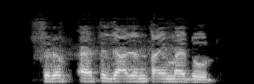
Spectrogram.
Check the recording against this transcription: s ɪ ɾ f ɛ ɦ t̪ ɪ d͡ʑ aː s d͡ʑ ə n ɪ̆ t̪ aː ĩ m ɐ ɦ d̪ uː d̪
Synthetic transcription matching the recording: s ɪ ɾ f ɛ ɦ t̪ ɪ d͡ʑ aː d͡ʑ ə n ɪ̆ t̪ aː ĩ m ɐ ɦ d̪ uː d̪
